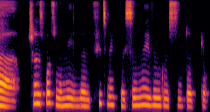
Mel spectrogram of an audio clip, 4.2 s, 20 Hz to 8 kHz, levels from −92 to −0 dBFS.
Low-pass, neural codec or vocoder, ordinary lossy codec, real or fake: none; codec, 16 kHz, 1 kbps, X-Codec, HuBERT features, trained on balanced general audio; none; fake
